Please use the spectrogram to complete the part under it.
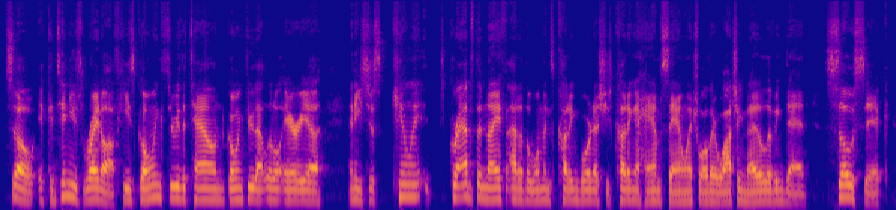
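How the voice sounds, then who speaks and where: Hoarse man gushing about horror films. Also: a little high, normal speed. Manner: excited, profane, rambling with fillers. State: losing his voice, hoarse. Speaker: horror film reviewer. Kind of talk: casual film ranking talk.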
